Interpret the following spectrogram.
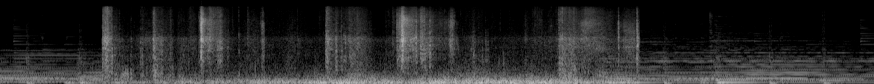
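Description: Acoustic guitar background music, which about a second in gives way for some five seconds to snow shovels scraping and digging into packed snow, with several sharp strikes of the blades. The music comes back near the end.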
